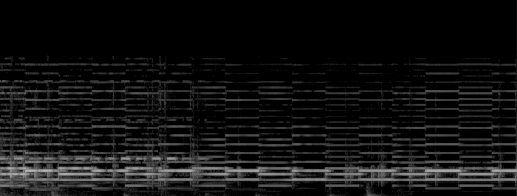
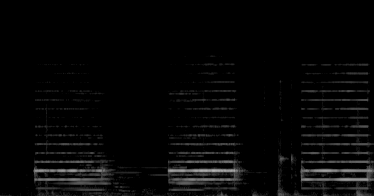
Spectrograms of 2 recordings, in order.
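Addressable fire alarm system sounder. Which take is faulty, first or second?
first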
